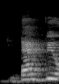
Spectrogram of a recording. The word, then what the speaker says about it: debut: Hustle, बसल, डेब्यू, देखो कितना अच्छा वर्ड है, DEBUT, डेब्यू, टैनी, और डिपो, बस डिपो होता है ना, डिपोट नहीं होता वो, डिपो, टी साइलेंट।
